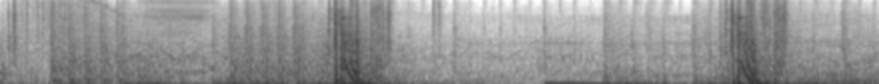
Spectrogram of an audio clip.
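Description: Gunfire in Call of Duty Advanced Warfare during a firefight, heavy fusillade with two loud bursts over continuous battle noise and a low rumble.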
